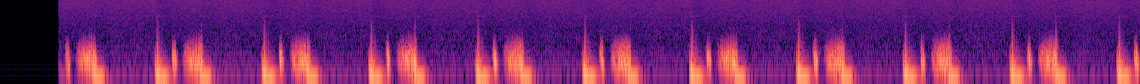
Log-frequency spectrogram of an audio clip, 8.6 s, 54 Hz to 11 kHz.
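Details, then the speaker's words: Simulated heart sounds, late systolic murmur in mitral valve prolapse, regular at about 75 beats a minute: a mid-systolic click is added, then a late systolic murmur; mid-systolic click with late systolic murmur. "now the mid-systolic click is added now a late systolic murmur is added"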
